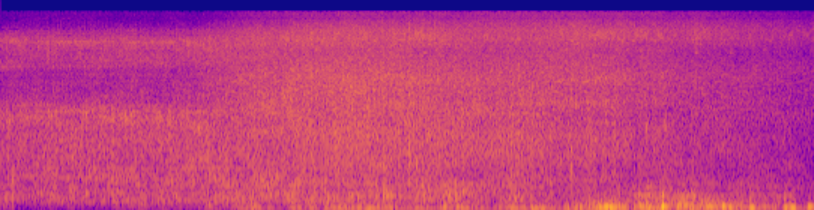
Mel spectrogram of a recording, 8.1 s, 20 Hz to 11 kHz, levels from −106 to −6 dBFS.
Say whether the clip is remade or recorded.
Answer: remade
